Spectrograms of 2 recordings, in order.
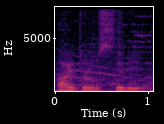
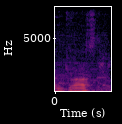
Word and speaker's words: Hydro City: since nobody apparently knows it's Hydro City or hydrosity oh so there's people who pronounce it differently or something I pronounced hydrosity my whole life supposed to be Hydro City yeah sounds like you're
